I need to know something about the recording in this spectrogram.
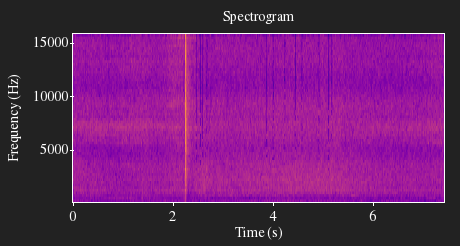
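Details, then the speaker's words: Austin Healey 3000 six-cylinder on SU carburetors, test fire after float rework: lumpy idle with a sharp pop from the carbs; still popping, banging and unhappy. "she's still popping and banging and not happy"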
